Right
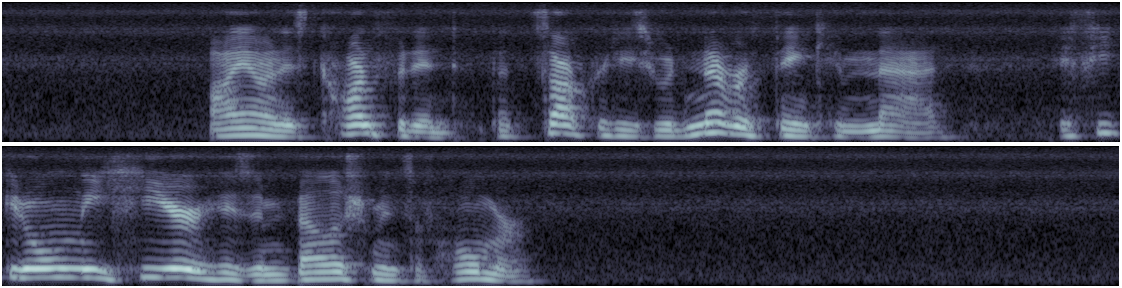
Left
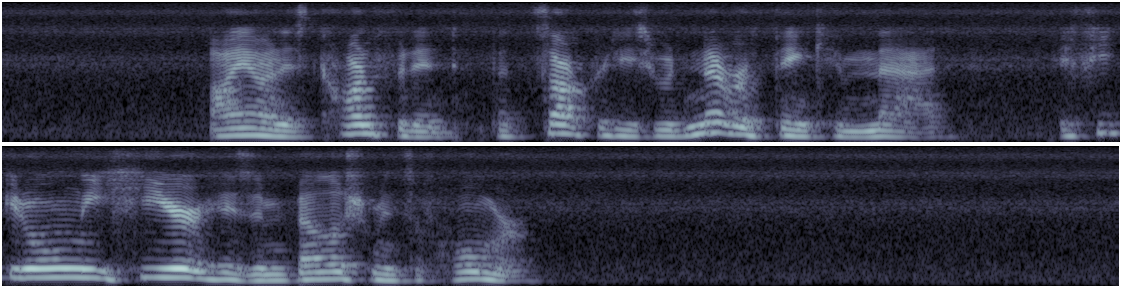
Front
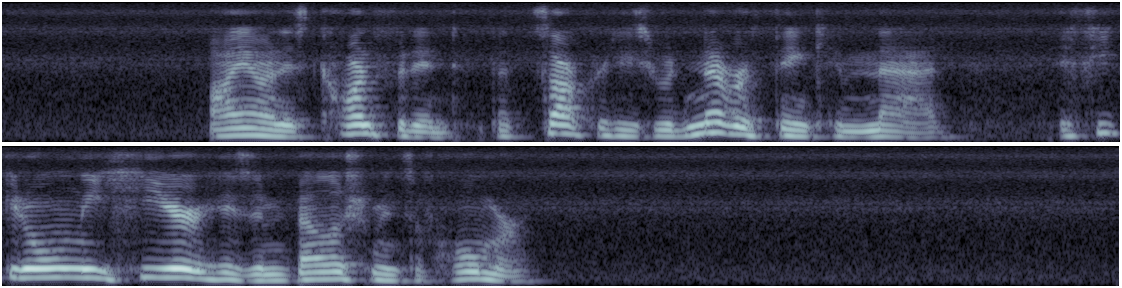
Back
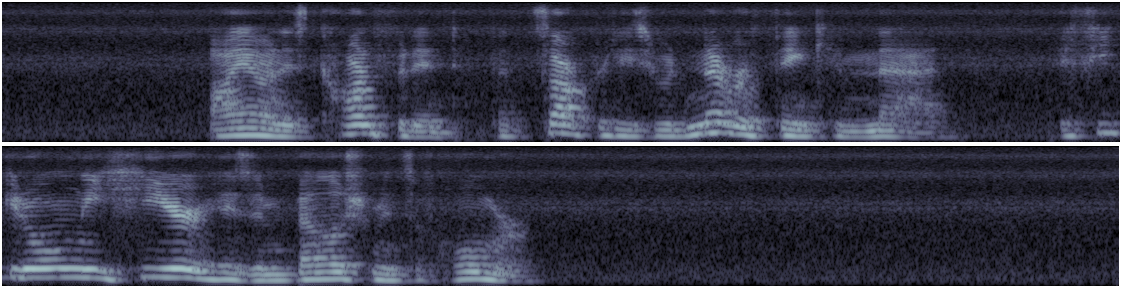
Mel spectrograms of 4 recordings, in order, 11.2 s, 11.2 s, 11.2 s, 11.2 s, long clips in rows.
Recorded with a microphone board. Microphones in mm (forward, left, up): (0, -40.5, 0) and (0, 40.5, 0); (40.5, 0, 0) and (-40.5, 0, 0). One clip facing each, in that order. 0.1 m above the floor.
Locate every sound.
1.1 s a man speaking: 20° right, 1.5 m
